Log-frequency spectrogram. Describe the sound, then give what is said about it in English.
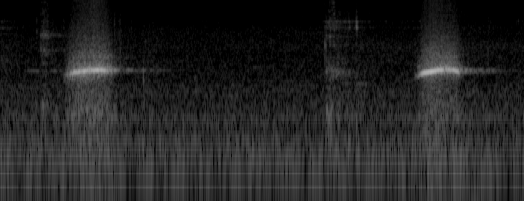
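Two short, bright whistles sound a few seconds apart, each a quick rising note that fades, with a faint softer chirp between them and no talking. “and he would be working out in the yard and going around, and every so often, he would whistle.”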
